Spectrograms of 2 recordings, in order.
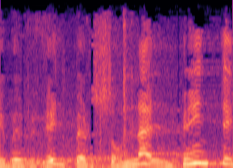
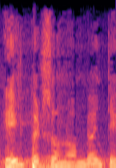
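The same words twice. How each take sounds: First: "él personalmente" drawn out very slowly, each syllable weighted; slow emphatic repeat. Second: Said in the usual way. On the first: Real, not acted. Insisting to everyone present who led the massacre, slow and emphatic. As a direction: stretch "personalmente" long to drive the point home. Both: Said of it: "le digo a todos los que están presentes".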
